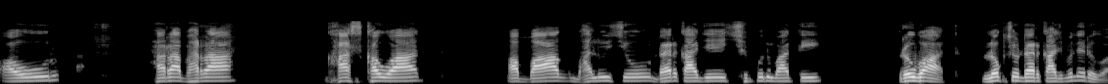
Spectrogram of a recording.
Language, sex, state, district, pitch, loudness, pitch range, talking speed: Halbi, male, Chhattisgarh, Bastar, 165 Hz, -17 LUFS, 150-170 Hz, 120 wpm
